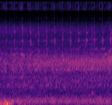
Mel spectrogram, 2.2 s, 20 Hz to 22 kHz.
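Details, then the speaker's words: 2012 Chrysler Town & Country 3.6L VVT idling after five minutes with engine flush, before oil change: light fast tick over the engine note; hydraulic lifter still ticking, expected to quiet down. "there's the lifter it's still talking to us it's all right it's going to quiet down"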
